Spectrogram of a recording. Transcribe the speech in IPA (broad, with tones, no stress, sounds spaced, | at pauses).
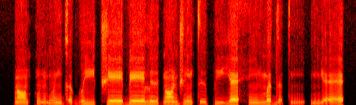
ɾ ɔ̃˨ kʷ ĩ˨ ɡʷ ĩ˧ ɡ ə˨ ɡʷ iː˦ t͡ʃ eː˦ ɓ eː˦ l ɨ˦˨ ɗ ɔ̃˦ d͡ʒ ĩ˦ t ɨ˧ p i˧ j ɛ˦ h ĩ˧ m ə˦ d ə˨ t ĩ˨ | ɲ ɛ˨˦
